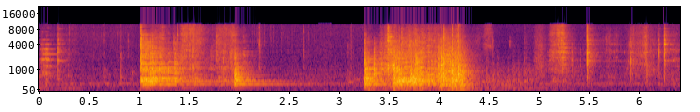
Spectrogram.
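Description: Cooked fish being lifted from a Cuisinart 4.5-quart basket air fryer onto a plate, with sharp scraping and clattering of the basket and utensil in two loud bursts, then lighter knocks.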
